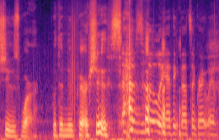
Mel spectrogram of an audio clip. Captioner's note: laughs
